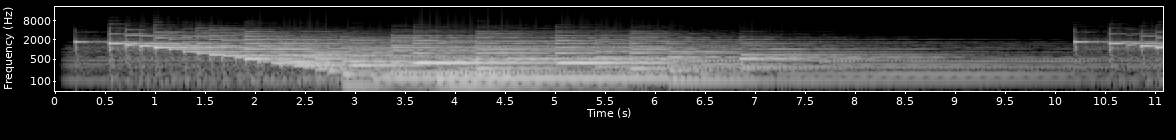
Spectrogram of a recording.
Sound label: Sweet Piano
